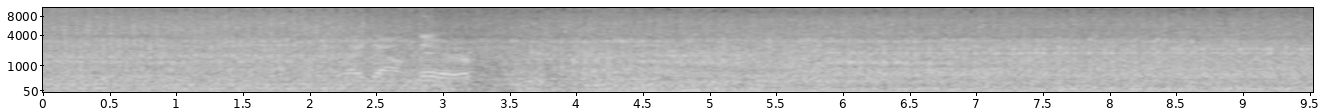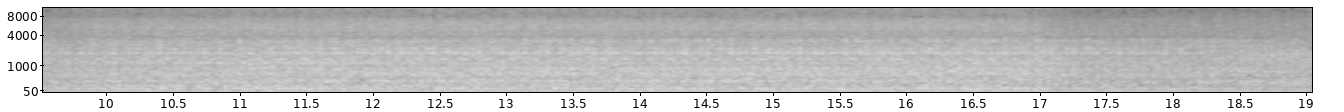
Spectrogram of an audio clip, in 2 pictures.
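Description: Caterpillar C12 inline-six diesel engine idling steadily, heard up close, a little louder from about ten seconds in until near the end. It runs smoothly with little blow-by, which the owner takes as a healthy engine with good oil pressure.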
